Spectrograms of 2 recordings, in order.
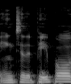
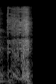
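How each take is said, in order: First: It is rushed, so the k nearly disappears. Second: It is slower, with the k clearly emphasized. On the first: The speaker calls it wrong. "You say it way too fast. It sounds like you said it again, into the people" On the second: The speaker calls it right. "you gotta emphasize the K"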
